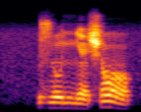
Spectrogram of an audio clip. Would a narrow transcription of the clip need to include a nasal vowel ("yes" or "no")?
yes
